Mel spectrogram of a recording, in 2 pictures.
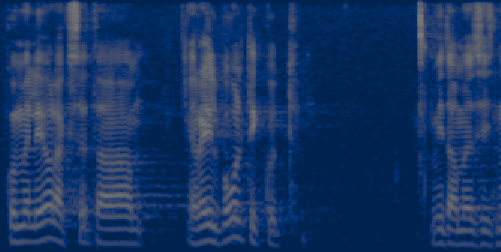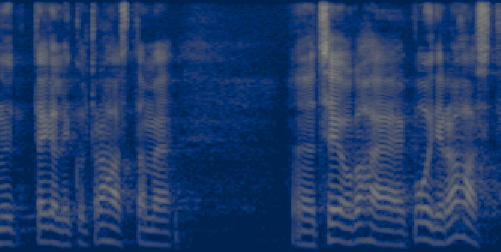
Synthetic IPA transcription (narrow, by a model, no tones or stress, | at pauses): kujme̞jlːe̞jo̞leksse̞d̪̥ɑ | re̞jlbo̞lt̪ikːut̪ːˑ | mid̪̥ɑme̞siːsnyːd̪̥t̪e̞ɡe̞likult̪rɑɦɑst̪ɑme̞ | t̪se̞ːo̞kɑɦe̞kvo̞ːd̪ʲiɾɑɦɑst̪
